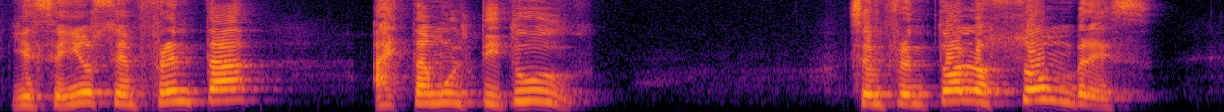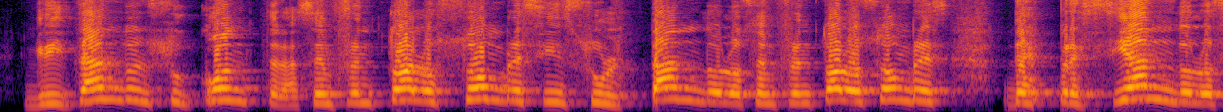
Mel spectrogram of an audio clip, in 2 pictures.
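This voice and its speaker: A male preacher, delivering an impassioned sermon that swings from loud cries to hushed lines and calls the listeners brothers. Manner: impassioned, shifting between loud outbursts and low hushed lines; addresses the congregation as brothers.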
